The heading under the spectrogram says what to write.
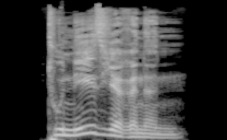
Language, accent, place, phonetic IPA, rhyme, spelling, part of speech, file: German, Germany, Berlin, [tuˈneːzi̯əʁɪnən], -eːzi̯əʁɪnən, Tunesierinnen, noun, De-Tunesierinnen.ogg
- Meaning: plural of Tunesierin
